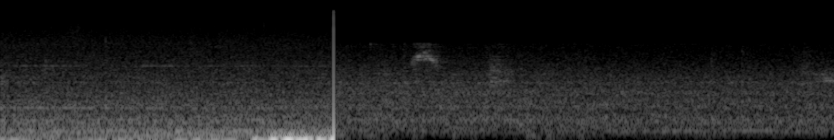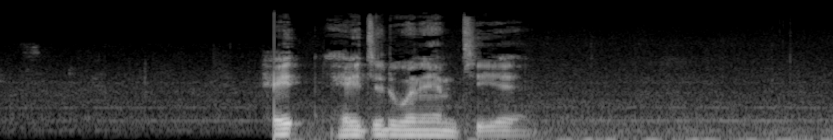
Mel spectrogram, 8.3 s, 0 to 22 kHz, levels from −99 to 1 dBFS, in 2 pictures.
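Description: From 1.67 s, just before "hated when empty", to 5.54 s the speech goes dull and boxy, loses everything above 6.9 kHz, drops roughly 5 dB and gains a faint new noise floor, then clears. Likely cause: input switched to a poorer device, with no gap at either change.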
